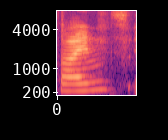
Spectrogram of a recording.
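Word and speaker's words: Fiennes: Ähm, der Voldemort wird nämlich von Ralf Finnes, Finnes, ich ja. weiß auch, wie es heute nicht wie ausgesprochen wird. – Ähm, Neffen gespielt und zwar Hero. Äh, Harden Scott. Feins, ja, ja, von Harden Scott aus Afterlove, ne?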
